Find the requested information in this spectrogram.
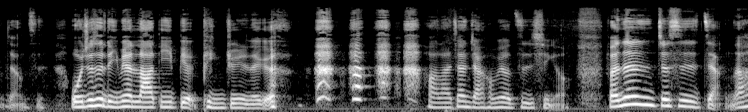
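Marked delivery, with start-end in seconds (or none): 3.1-4.2 high self-mocking laugh. Real, not acted. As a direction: laugh at yourself, squeaky. 自嘲后大笑. (自嘲的高声笑)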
